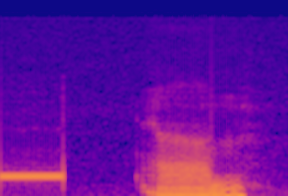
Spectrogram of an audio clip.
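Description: A steady telephone dial tone hums for about half a second and cuts off abruptly while a call is being placed. After a short silence, a voice speaks briefly over the line.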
